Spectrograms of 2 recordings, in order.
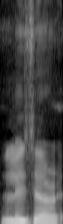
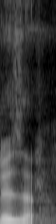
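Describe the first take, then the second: First: It is said with a British accent. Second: It is said with an American accent. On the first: "লেজার হচ্ছে British" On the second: "লেজার হচ্ছে American"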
